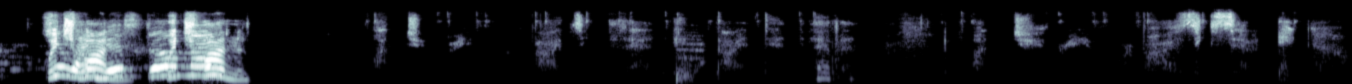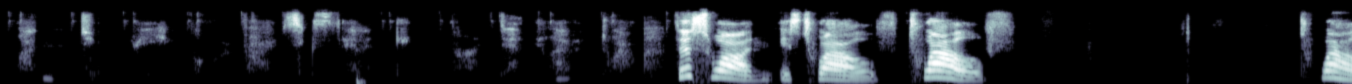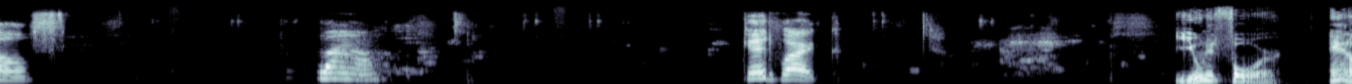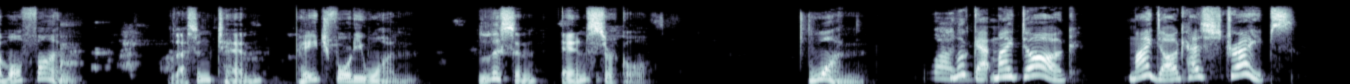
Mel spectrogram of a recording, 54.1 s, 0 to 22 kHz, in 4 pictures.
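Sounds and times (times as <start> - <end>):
child whispering: 0.0 - 2.3, 5.4 - 8.5, 36.3 - 38.0.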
